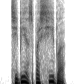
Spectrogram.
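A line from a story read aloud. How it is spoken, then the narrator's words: Happy tearful whisper. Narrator (Russian): счастливо шепнула Сати, ощущая, как по щекам градом покатились слезы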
